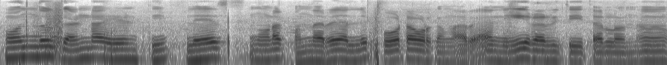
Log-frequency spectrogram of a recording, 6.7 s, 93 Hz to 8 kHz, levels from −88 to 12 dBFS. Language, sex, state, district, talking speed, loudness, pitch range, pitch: Kannada, female, Karnataka, Raichur, 100 wpm, -15 LUFS, 120-140 Hz, 125 Hz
